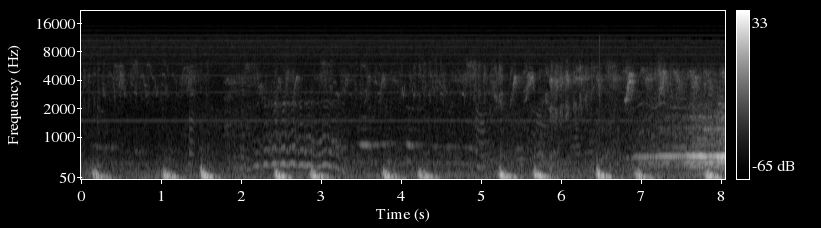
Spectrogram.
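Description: Low drum beats, each dropping quickly in pitch, mostly struck in pairs about every second and a half, with faint high chirps in the middle. A steady held tone swells in near the end.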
